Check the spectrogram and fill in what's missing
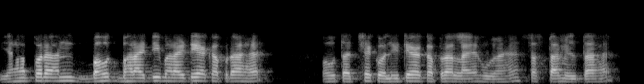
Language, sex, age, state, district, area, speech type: Hindi, male, 18-30, Bihar, Muzaffarpur, urban, conversation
